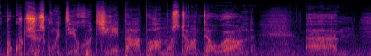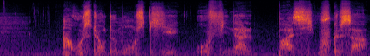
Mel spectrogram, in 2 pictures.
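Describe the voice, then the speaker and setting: Whispered ASMR narrator, very bright and sibilant, close-miked casual game commentary. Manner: whispering throughout, hesitant pauses with frequent self-corrections. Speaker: ASMR video creator.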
